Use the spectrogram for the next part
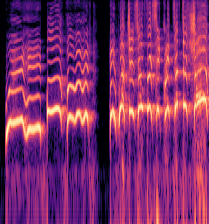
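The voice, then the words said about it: High-pitched sing-song falsetto. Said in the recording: “really high-pitched voice ... like a falsetto, like when you're singing and you're singing outside of your range ... sing-songy ... sing in falsetto”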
